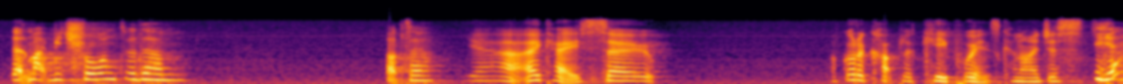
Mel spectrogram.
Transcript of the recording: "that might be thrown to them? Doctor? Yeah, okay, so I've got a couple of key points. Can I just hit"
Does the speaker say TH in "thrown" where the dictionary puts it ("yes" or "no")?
no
